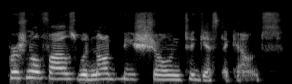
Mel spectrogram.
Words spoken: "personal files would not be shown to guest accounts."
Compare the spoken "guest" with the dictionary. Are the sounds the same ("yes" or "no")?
yes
